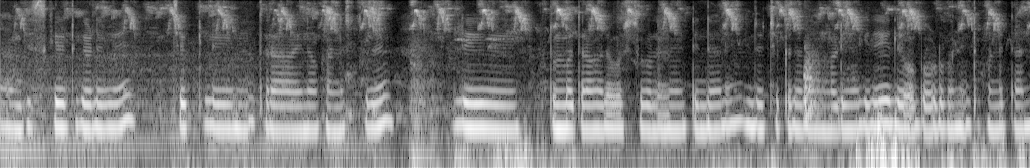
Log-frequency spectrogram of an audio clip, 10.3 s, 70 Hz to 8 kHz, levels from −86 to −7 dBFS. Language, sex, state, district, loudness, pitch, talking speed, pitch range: Kannada, female, Karnataka, Mysore, -20 LUFS, 210 Hz, 100 wpm, 205-220 Hz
